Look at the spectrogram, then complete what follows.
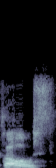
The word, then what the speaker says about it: ghost: So for example, in the word ghost, the H is silent.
